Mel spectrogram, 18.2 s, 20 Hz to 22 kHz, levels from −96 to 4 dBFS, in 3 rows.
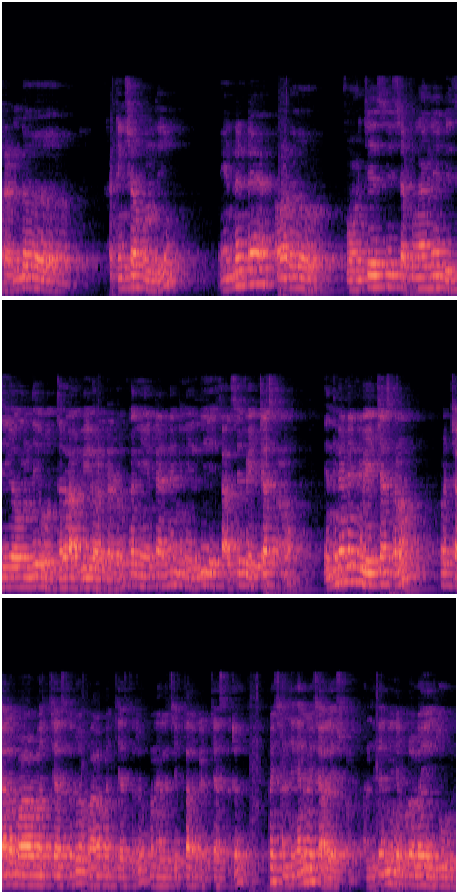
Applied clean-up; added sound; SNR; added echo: neural separator model SepFormer DNS4.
